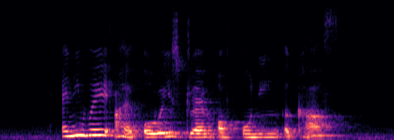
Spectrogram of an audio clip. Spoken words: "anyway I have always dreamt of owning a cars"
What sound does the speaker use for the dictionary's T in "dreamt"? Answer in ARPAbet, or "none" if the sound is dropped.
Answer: none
